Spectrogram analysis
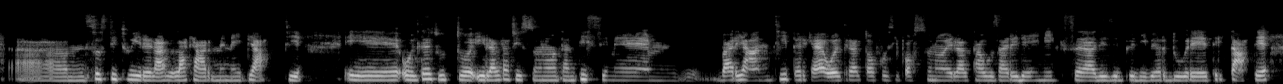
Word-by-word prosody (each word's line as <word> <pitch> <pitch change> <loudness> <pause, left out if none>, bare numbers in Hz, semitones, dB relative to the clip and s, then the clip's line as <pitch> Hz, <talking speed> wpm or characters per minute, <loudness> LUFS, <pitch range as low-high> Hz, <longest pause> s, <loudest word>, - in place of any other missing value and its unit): ehm, 180 - -6
sostituire 235 -5 +2
la 175 -1 +5
la 190 +1 +1
carne 185 0 -1
nei 185 0 -7
piatti. 200 -2 0 0.4
E 200 -2 +3
oltretutto 215 0 +2
in 200 +1 +5
realtà 200 +3 +2
ci 210 -1 -1
sono 195 -1 -4
tantissime, 195 -2 -3
mhmm, 175 -2 -20 0.2
varianti, 200 +2 +1
perché 205 -3 +2
oltre 185 +2 +3
al 200 - -2
tofu, 195 +1 -6
si 195 0 -17
possono 190 0 -7
in 185 - -1
realtà 185 +1 -2
usare 185 0 -1
dei 190 0 -4
mix 190 0 -13
ad 185 -2 +2
esempio 190 0 -1
di 180 -1 -5
verdure 185 -1 0
tritate, 210 0 +2
190 Hz, 150 wpm, -23 LUFS, 185-205 Hz, 0.4 s, la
